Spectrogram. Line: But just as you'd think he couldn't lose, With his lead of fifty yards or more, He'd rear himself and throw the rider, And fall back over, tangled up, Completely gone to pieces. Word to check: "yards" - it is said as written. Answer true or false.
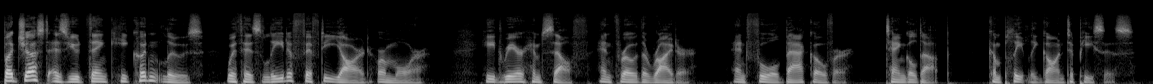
false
